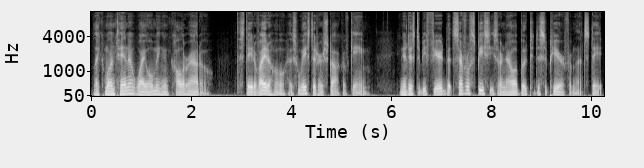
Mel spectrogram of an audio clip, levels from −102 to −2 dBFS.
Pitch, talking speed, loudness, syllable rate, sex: 105 Hz, 185 wpm, -20 LUFS, 5.6 syllables/s, male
